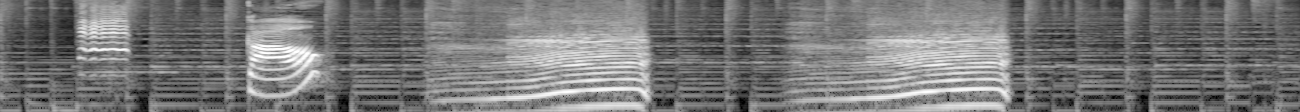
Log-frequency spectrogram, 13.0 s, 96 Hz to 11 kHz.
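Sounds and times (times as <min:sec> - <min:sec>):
cow mooing: 0:04.2 - 0:06.6, 0:07.9 - 0:10.2.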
